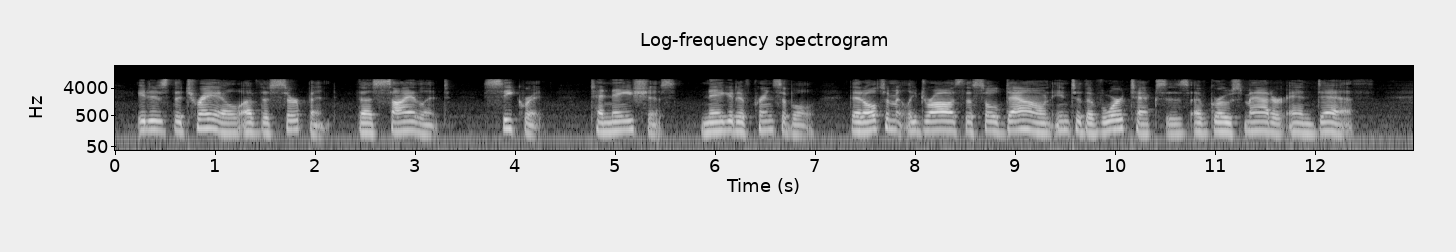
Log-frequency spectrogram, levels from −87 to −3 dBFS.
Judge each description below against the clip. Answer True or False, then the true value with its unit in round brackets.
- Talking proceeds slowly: True (125 wpm)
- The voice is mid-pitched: True (160 Hz)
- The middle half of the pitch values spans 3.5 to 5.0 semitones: False (2.4 semitones)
